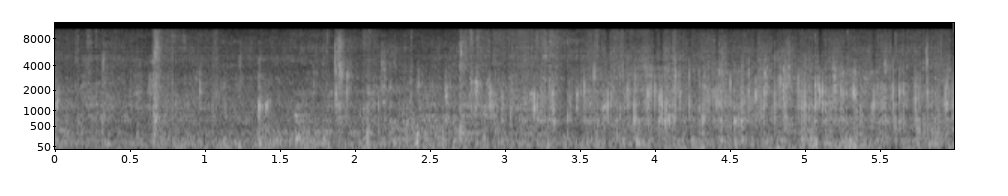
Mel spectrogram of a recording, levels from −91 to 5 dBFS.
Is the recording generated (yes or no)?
yes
